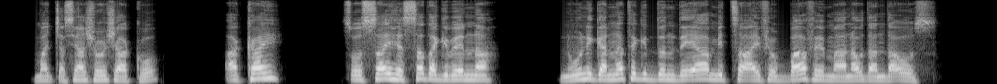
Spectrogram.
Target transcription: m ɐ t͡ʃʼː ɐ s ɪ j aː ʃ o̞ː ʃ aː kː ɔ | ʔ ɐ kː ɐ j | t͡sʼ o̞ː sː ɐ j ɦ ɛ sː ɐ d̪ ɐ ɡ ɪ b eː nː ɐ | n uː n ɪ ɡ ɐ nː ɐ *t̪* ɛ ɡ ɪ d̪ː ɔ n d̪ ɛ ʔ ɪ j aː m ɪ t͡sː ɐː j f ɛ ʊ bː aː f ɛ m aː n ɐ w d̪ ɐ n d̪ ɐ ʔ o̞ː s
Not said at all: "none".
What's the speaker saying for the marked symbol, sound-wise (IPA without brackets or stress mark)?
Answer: t̪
